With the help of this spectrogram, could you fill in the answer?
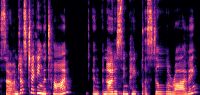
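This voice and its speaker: An Australian woman hosting an online conference over a video call, giving introductions with frequent pauses and fillers. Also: on the high side, animated. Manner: warm hesitant introductions with many fillers. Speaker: conference host. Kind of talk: welcoming remarks on a video call.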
